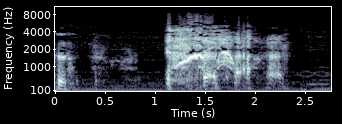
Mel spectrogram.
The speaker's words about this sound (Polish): Excuse moi za ten kaszel.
